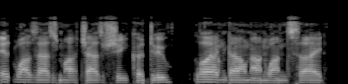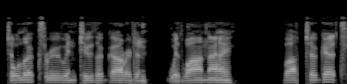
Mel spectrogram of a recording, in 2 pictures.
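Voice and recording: The clip is reading aloud in a natural voice against a quiet background.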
